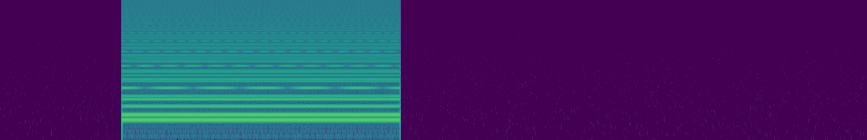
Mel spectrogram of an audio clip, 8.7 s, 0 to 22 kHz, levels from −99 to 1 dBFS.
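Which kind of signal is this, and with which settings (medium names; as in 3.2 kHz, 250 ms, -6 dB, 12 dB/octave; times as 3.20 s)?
chord A#4/D#5 saw, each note -20 dBFS 2.78 s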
